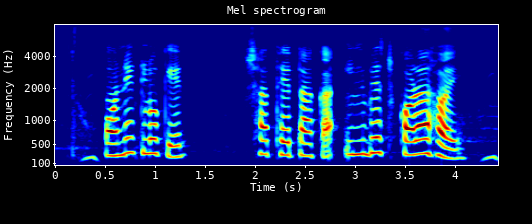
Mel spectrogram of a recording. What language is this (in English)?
Bangla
